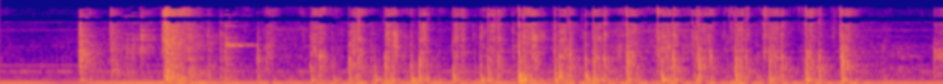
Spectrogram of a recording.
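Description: A metal spoon beating soft, sticky yeast dough in a stainless-steel bowl: rapid, irregular clicks and scrapes of spoon on bowl that stop shortly before the end.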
